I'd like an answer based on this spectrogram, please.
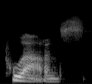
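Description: It is said the Dutch way, with a rolled R. "or in Dutch, just Polarens. And then you have to roll the R quite a lot"

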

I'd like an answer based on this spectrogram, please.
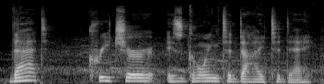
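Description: It is said firmly, with conviction.

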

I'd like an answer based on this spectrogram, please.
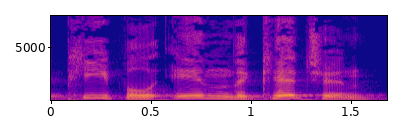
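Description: Every word, including 'in' and 'the', is stressed. The speaker calls it wrong. "I don't make them each stressed"

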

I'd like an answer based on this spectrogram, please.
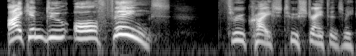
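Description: The word 'things' is stressed.

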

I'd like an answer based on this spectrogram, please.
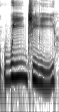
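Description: The word has an American pronunciation.

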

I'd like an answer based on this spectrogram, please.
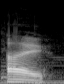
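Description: It is said in an Australian accent. "In Australian, it goes O"

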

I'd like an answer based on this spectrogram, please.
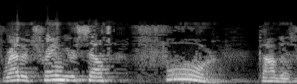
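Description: The word "for" carries the main stress.

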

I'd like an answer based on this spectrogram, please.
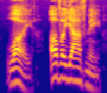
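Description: There is a pause after the first word. He refuses, but she wants to marry him. The speaker calls it wrong. "so then it's going to sound like he's saying, no, I want him to marry me"

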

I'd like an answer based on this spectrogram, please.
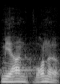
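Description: It is said in a Baden dialect.

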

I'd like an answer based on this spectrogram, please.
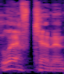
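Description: It uses the British pronunciation of the word. The speaker calls it wrong. "not Lieutenant"

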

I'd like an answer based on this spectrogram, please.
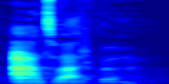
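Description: It is said with an Antwerp accent.

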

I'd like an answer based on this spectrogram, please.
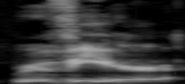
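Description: It is said with the final r sounded. "in my Midwestern American English, I say Revere. I produce my post-vocalic Rs"

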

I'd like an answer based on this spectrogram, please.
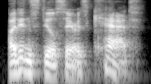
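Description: The stress is on the word 'cat'.

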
